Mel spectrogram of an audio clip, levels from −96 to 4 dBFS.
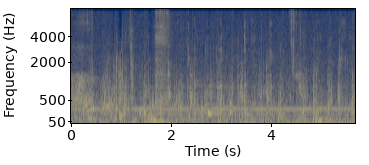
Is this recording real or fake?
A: real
